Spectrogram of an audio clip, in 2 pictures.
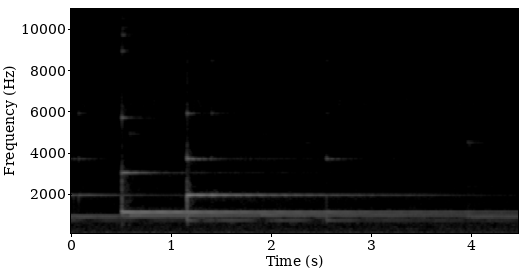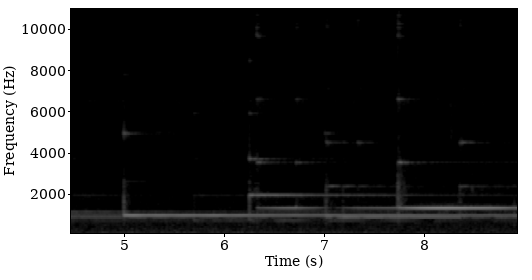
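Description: A hand-held wind chime of several long, hollow, dark patterned metal tubes hanging from a top ring is held up in one hand while the other strikes and shakes the tubes so they ring against the central clapper. Three main strikes set off clear, sustained metallic tones centred around 1.3 kHz with bright overtones, overlapping and slowly ringing out. A faint low hum sits underneath throughout.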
